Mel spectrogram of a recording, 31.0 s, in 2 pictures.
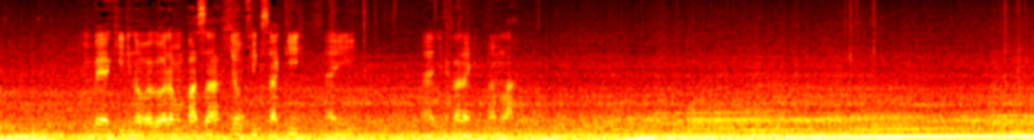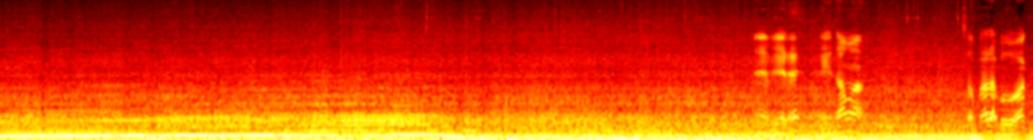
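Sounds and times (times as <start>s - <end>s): car engine accelerating hard: 6.1s - 31.0s.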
